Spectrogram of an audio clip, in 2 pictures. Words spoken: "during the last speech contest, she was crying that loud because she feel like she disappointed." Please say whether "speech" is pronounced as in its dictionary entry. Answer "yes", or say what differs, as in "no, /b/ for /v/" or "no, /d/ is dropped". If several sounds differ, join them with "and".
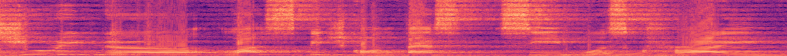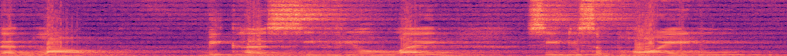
yes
